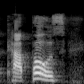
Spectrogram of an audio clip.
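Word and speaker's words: kapos (כפות): Although we pronounce it as kapos, it's written as kapas, which is the singular.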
